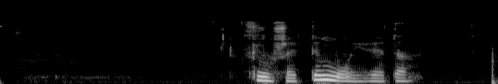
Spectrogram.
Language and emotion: Russian, neutral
